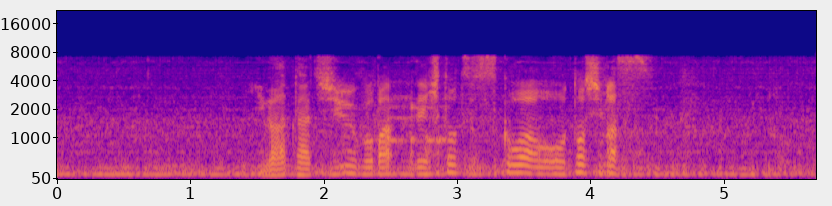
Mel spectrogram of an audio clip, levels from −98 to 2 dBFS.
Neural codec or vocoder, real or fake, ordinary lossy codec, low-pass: vocoder, 22.05 kHz, 80 mel bands, HiFi-GAN; fake; none; 7.2 kHz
